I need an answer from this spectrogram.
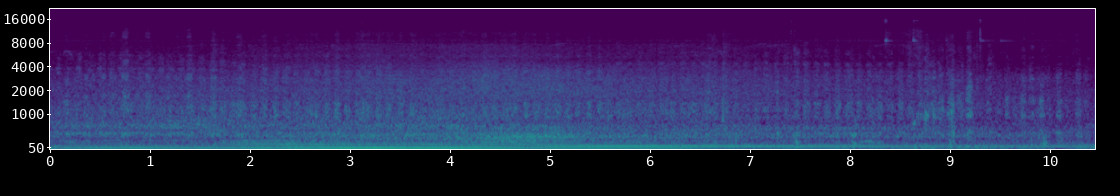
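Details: Rottweiler family panting after fighting, a soft rapid breathy rhythm of about four breaths per second, low and steady, with a low background rumble like a passing vehicle.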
